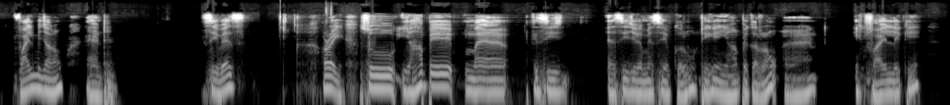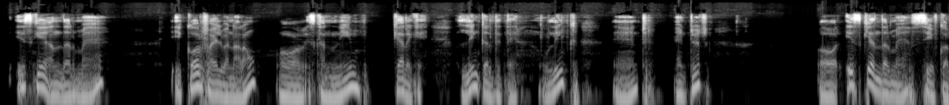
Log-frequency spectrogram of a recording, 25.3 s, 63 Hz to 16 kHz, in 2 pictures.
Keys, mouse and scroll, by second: 0.2 click, 5.3 click, 8.4 click, 9.6 Right, 11.3 click, 13.6 Right, 15.3 click, 19.2-20.6 typing, 22.5 click.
